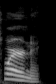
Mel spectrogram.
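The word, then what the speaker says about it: Swiernik: Swearnick. Somebody told me that's how you pronounce that. It's Swearnick, right? Yeah, it's pretty good. Yeah. I'm good at swearing, and my name is Nick, so it's Swearnick.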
